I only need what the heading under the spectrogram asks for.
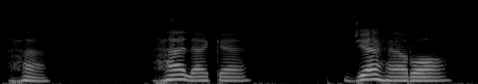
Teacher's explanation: it comes from the bottom of the throat. This is ha, like this. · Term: different ha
